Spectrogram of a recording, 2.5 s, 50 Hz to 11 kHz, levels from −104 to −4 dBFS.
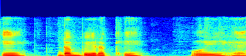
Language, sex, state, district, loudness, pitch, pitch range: Hindi, male, Uttar Pradesh, Hamirpur, -19 LUFS, 100 Hz, 95-100 Hz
